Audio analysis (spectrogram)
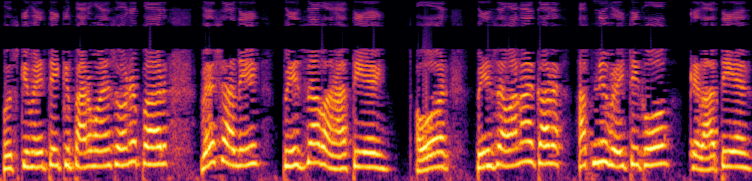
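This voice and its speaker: A female narrator telling a scripted story. Her voice is clearly high in pitch, and she delivers the lines as storytelling narration.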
